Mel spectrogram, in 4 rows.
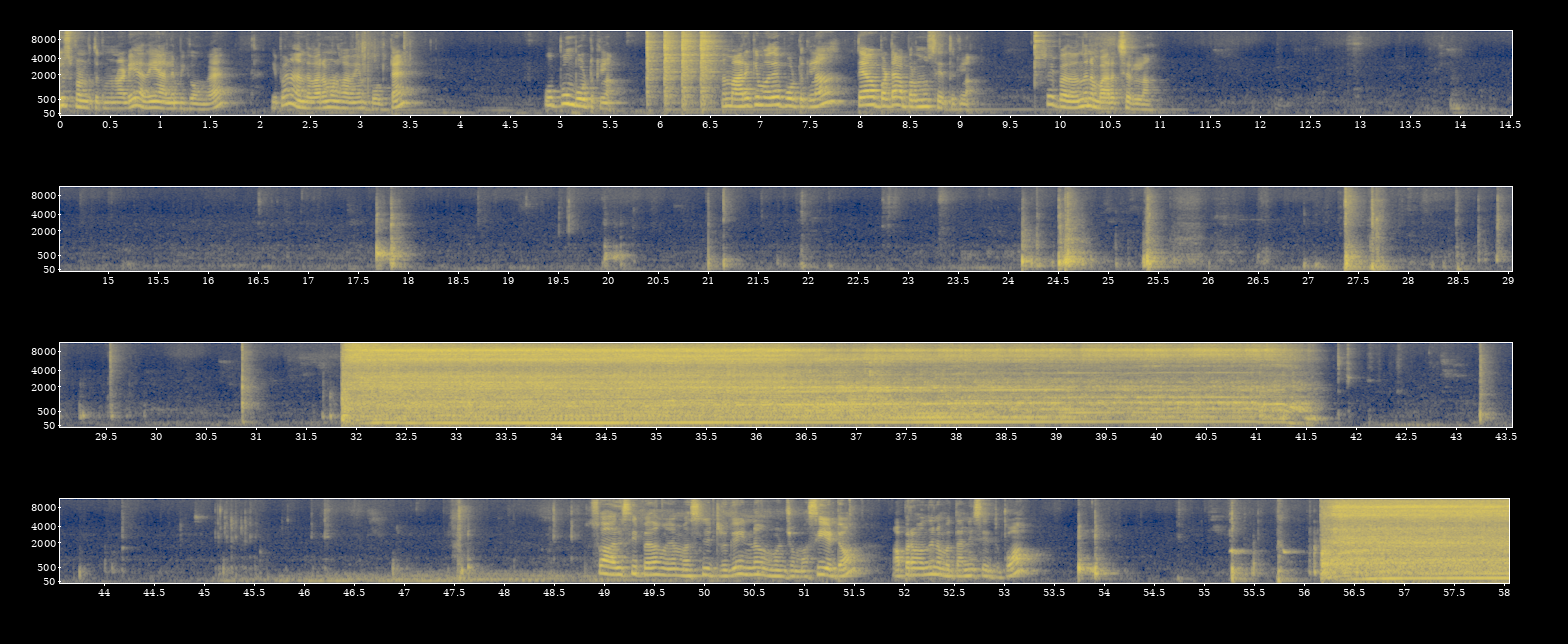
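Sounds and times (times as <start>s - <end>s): mixer grinder motor running: 31.9s - 41.7s, 56.2s - 58.0s.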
